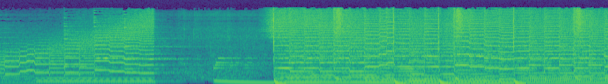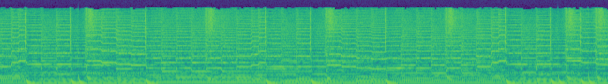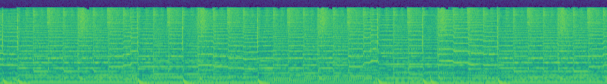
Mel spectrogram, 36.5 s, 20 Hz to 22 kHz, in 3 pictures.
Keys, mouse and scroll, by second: 0.4 click, 1.2 shift+middle click, 4.3 click, 5.4 click, 6.8 click, 7.8 middle click, 10.4 g, 13.3 Tab, 16.0 alt+a, 17.4-18.6 middle drag, 19.2 click, 19.6-20.7 drag, 21.4 click, 22.1 click, 22.8-23.5 drag, 24.7 middle click, 25.1 middle click, 25.9 middle click, 26.3-27.9 drag, 27.9 right click, 28.0 middle click, 28.1 right click, 28.5 middle click, 29.3 middle click, 33.6-36.4 drag.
